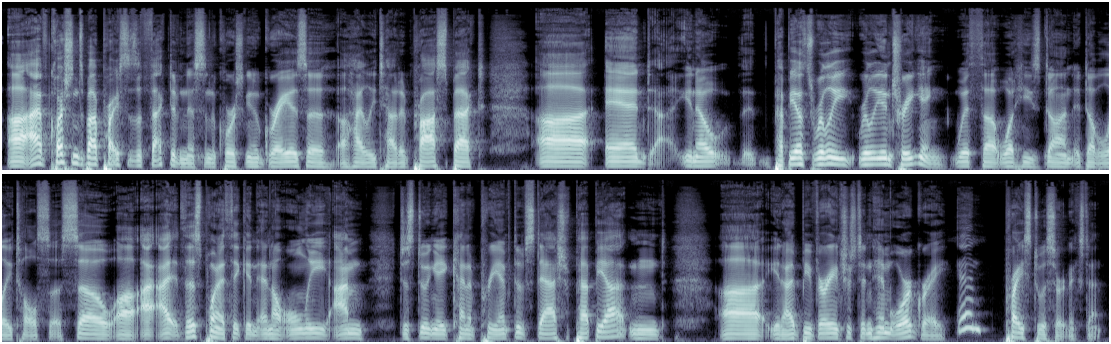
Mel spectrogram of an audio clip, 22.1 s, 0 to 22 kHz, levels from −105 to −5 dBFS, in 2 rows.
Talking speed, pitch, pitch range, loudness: 205 wpm, 100 Hz, 95-115 Hz, -21 LUFS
